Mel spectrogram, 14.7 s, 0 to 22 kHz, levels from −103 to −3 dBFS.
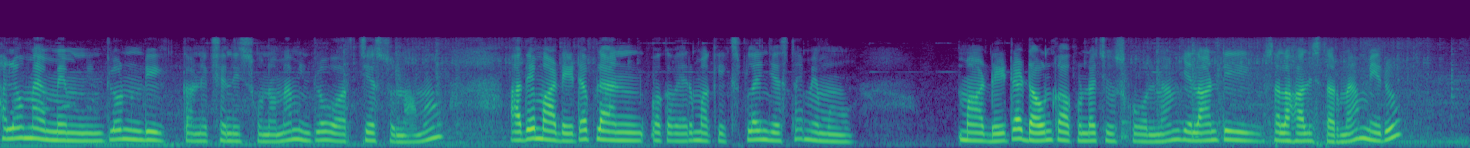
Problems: none marked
